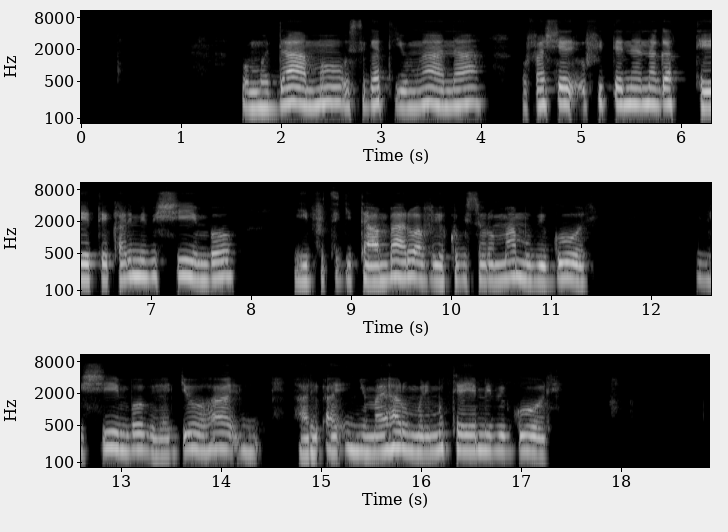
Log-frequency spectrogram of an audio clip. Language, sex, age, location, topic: Kinyarwanda, female, 50+, Musanze, agriculture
